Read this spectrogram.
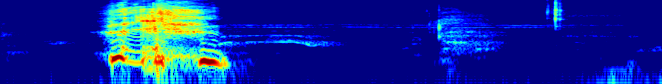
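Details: One loud sneeze followed by a brief sniff, deliberately induced by tickling the nose with a grass flower, with eyes and nose watering.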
